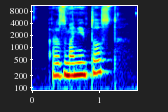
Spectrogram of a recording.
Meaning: diversity
- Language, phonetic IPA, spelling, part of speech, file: Czech, [ˈrozmaɲɪtost], rozmanitost, noun, Cs-rozmanitost.ogg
